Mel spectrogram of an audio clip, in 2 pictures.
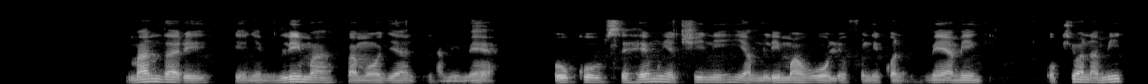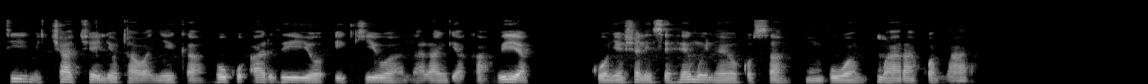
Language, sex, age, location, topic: Swahili, male, 25-35, Dar es Salaam, agriculture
